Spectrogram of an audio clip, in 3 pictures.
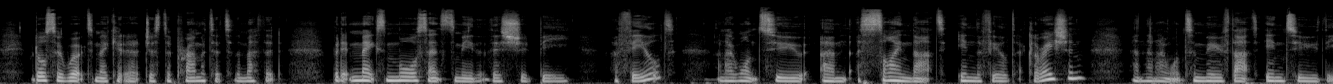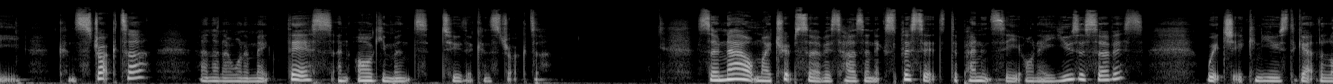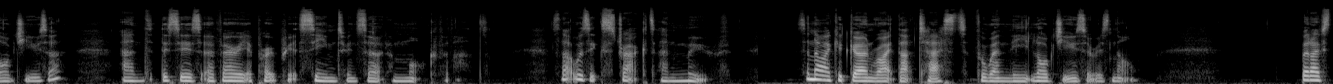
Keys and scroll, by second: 7.1 alt+Return, 11.7 alt+Return, 17.3 alt+super+p.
